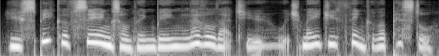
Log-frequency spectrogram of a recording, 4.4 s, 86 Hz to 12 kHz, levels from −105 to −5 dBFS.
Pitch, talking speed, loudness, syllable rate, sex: 220 Hz, 220 wpm, -18 LUFS, 5.0 syllables/s, female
